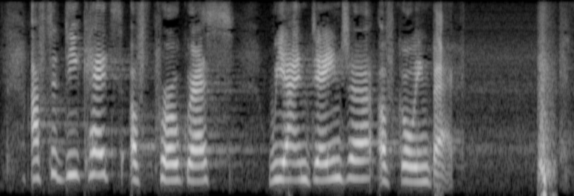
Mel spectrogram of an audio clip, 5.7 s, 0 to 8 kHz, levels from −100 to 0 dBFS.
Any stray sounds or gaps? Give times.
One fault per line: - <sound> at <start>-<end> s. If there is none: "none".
- whoosh at 5.4-5.6 s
